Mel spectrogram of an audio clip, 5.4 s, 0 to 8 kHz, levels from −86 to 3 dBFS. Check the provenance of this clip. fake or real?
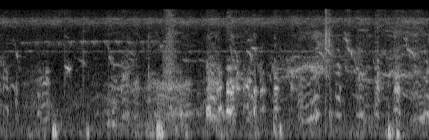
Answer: real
